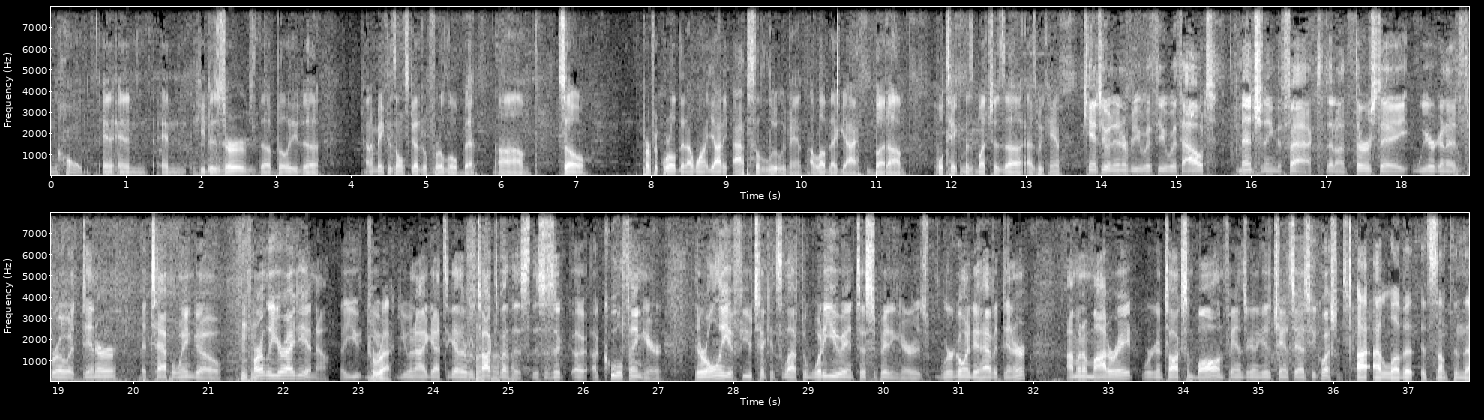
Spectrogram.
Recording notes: In our second hour from Cardinals Winter Warmup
